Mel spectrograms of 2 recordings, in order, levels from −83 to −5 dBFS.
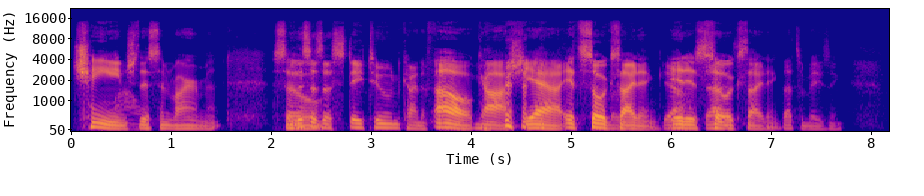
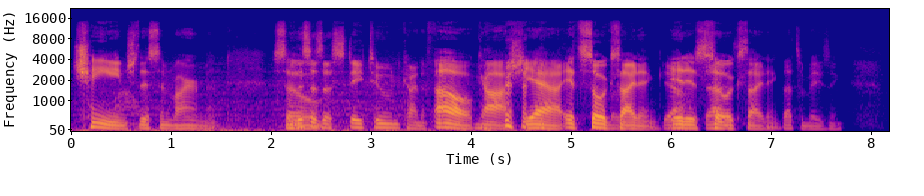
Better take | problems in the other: first | train or aircraft noise; faint; until 4.5 s; 25 dB below the speech

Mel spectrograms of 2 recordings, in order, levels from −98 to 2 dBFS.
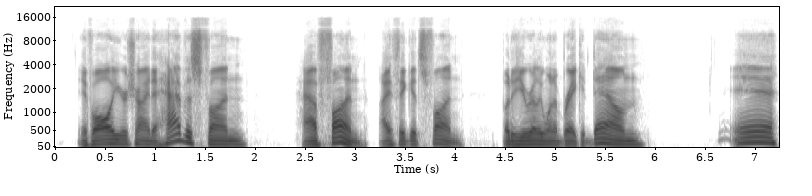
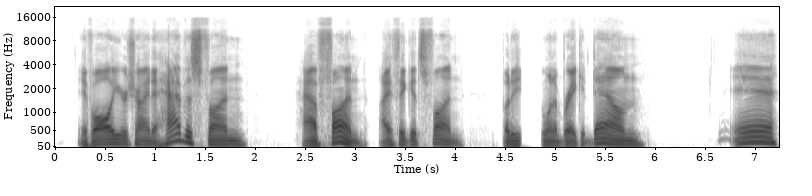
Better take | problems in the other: first | audio cutting out; at 4.5 s

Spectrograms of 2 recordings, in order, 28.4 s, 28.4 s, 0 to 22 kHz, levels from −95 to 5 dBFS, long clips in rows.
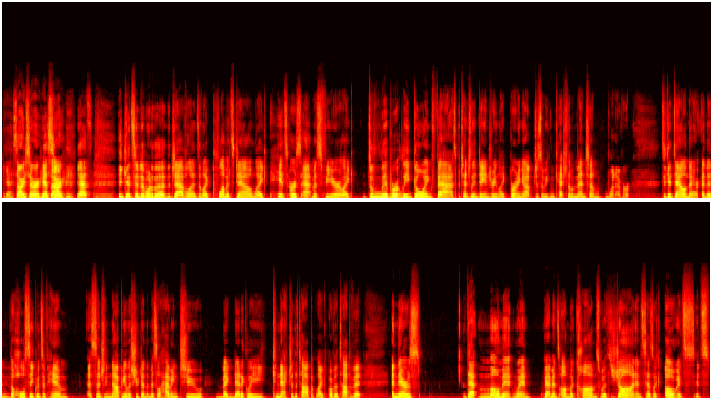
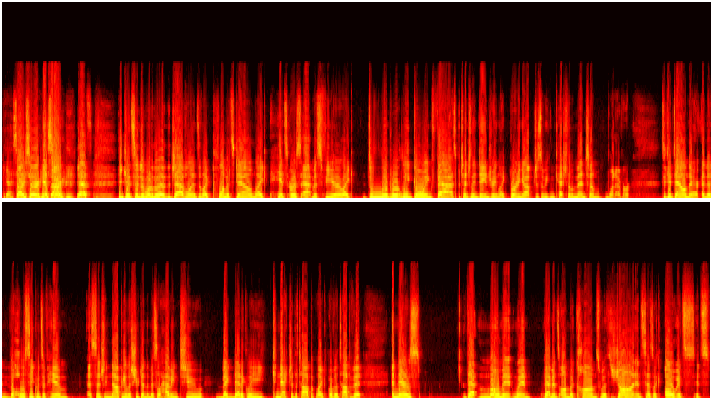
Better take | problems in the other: first | distortion; heavy; 7 dB below the speech

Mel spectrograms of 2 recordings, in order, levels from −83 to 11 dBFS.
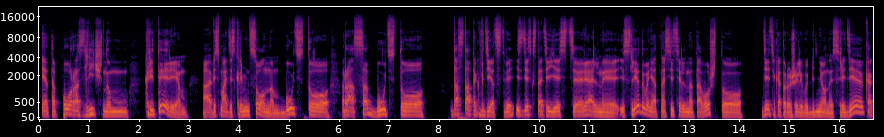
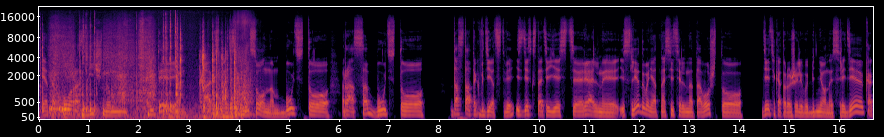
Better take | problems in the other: first | household noises; very loud; until 4 s; 4 dB above the speech

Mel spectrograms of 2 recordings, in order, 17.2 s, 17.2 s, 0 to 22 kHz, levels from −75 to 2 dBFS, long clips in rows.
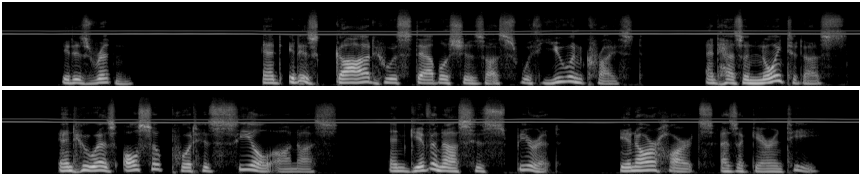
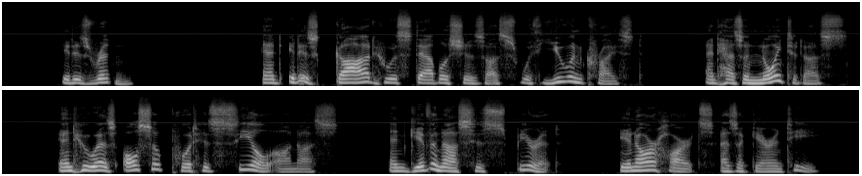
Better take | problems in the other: second | high-pitched whine; loud; throughout; 4.5 kHz, 9 dB below the speech; faint in the second

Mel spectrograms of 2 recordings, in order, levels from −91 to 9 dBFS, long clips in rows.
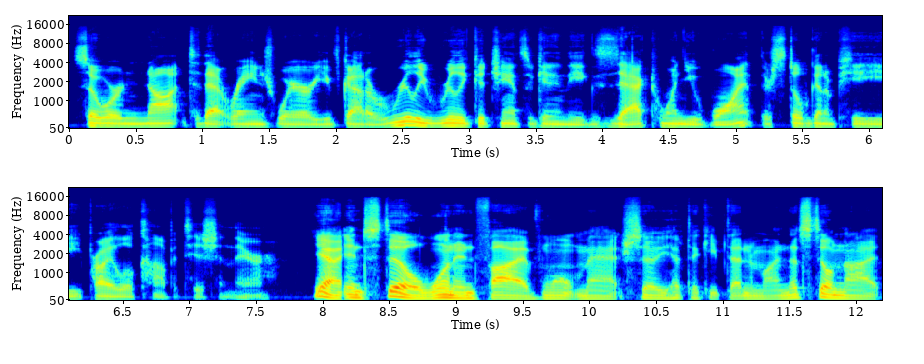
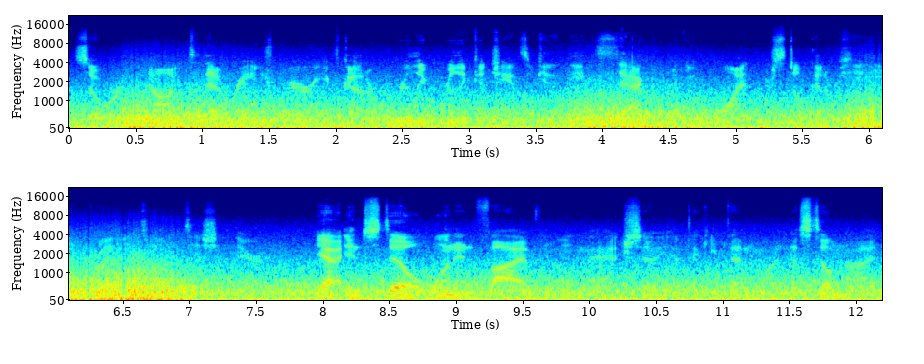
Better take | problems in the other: first | wind noise on the microphone; heavy; 4 dB above the speech

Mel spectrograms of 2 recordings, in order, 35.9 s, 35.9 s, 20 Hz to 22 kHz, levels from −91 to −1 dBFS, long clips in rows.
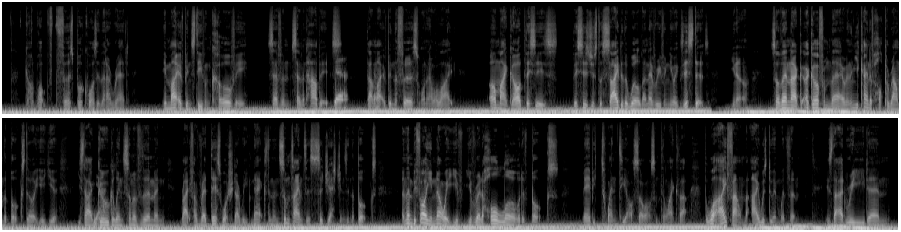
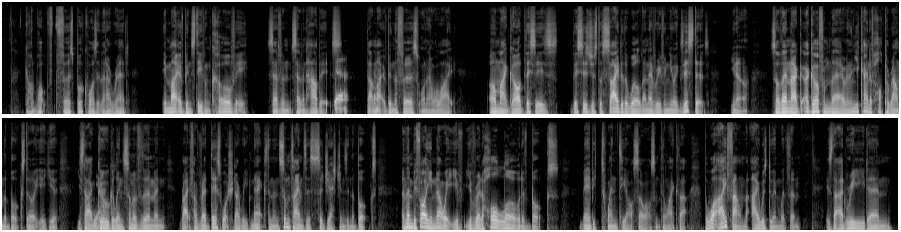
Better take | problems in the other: second | low rumble; loud; throughout; 3 dB below the speech

